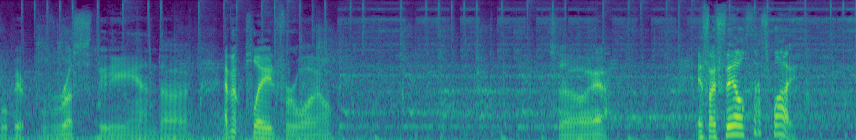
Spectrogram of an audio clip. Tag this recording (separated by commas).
Speech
